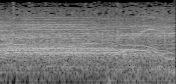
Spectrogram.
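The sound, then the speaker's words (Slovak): A large crowd in Kovačica cheers and applauds steadily, a dense roar of clapping and shouts that stays loud and even throughout, with scattered whoops rising above the wash of noise. “Vyšetrite aplauzom, podstatne väčší potlek sme čakali. Kovačica teraz!”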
